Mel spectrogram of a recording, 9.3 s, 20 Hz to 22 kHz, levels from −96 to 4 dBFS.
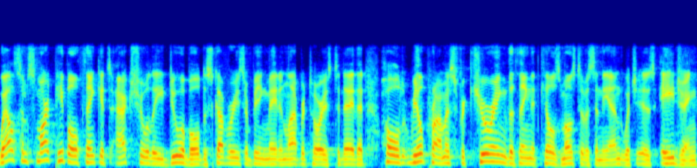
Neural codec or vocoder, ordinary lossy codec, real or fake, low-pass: none; Opus, 24 kbps; real; 7.2 kHz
